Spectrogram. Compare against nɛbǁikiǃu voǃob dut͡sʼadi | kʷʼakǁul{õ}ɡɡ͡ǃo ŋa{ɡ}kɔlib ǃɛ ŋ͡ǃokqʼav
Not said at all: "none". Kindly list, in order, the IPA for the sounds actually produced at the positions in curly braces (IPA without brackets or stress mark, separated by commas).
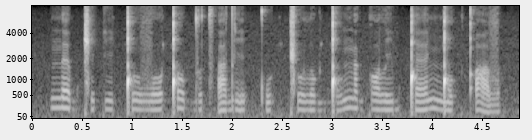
o, ɡ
